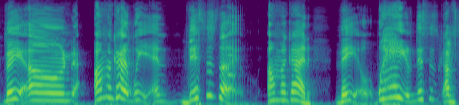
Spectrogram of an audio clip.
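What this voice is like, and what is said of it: Excited screaming. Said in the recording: “I'm screaming.”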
